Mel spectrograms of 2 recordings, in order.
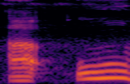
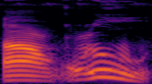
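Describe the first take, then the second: First: The second syllable starts with a glottal catch. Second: The second syllable starts with a throat squeeze. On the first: The meaning changes. The speaker calls it wrong. "আইনের জায়গায় হামজা এনে উচ্চারণ করে" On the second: It means 'I seek refuge'. The speaker calls it right. "এভাবে বলবেন"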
